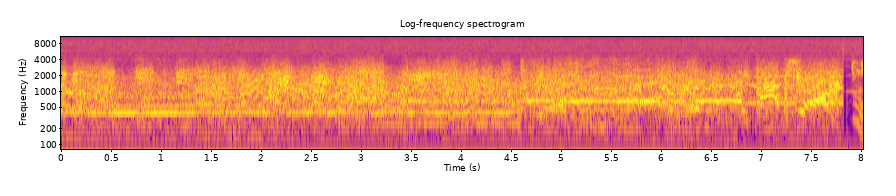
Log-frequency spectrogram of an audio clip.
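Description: Radio voices coming through a Yaesu transceiver's speaker on a strong incoming signal. The speech is garbled, with several stations keying over each other and long steady whistles from carriers beating against each other.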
